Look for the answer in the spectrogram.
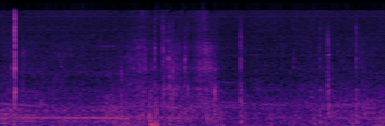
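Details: Vehicle engine rumble and low background noise with a few clicks and thumps; no animal calls are heard.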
